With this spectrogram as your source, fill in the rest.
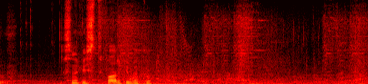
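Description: Weapons strike and slash in a close fight.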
